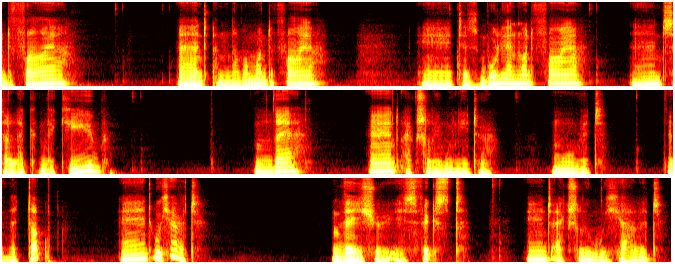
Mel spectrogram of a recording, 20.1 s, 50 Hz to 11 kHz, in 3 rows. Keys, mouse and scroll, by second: 1.2-4.4 drag, 5.9 click, 8.9-10.9 middle drag, 10.9-13.1 drag, 14.7 scroll up 2, 15.1-17.7 middle drag, 17.7-18.2 scroll down 6, 18.4 click, 18.9-19.2 scroll up 2, 19.2-20.1 middle drag.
